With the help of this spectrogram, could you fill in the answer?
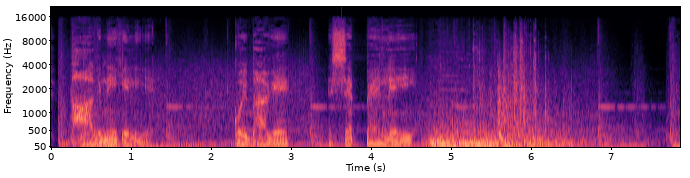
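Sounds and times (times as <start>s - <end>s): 
speech: 0.3s - 1.4s, 2.3s - 4.8s
heavy church door slamming shut: 4.8s - 6.6s.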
